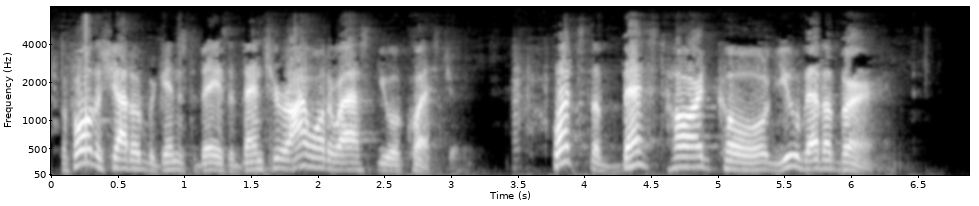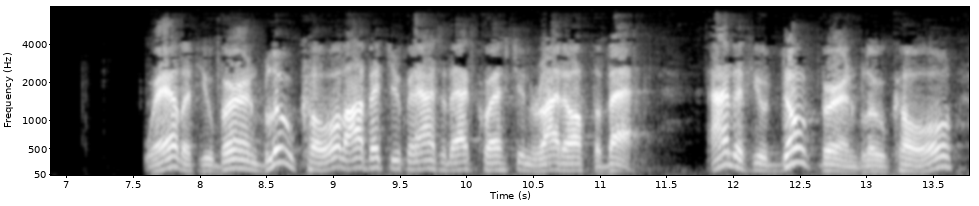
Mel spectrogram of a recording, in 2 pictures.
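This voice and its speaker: A man's voice: mid-range voice, expressive, moderate pace. A man announcing in 1940s radio style, with emphatic, folksy salesmanship. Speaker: radio announcer and sponsor pitchman. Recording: dull 1940s radio recording.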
